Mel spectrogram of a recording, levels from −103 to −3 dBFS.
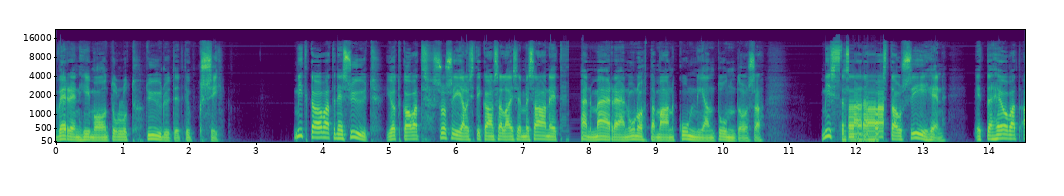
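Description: Audio most likely arrived too seldom, so the player looped a 10 ms chunk, giving robotic sound from repeated short buffers: a rigid 100 Hz buzz from 7.60 to 7.90 s, between "sosialistikansalaisemme" and "määrään", throughout, and again from 11.67 to 12.41 s across most of that stretch.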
